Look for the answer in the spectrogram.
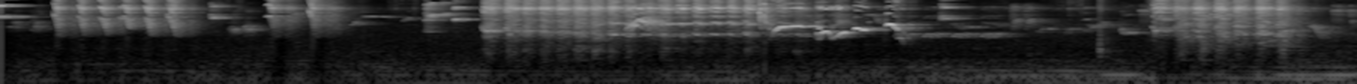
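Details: Oriental magpie-robin (kacer) imitating sparrows (burung gereja), suitable as a tutoring recording: bursts of sharp, high chattering chirps alternate with brief gaps, a dense run of buzzy notes and short whistled slurs, with a low vehicle rumble underneath.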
